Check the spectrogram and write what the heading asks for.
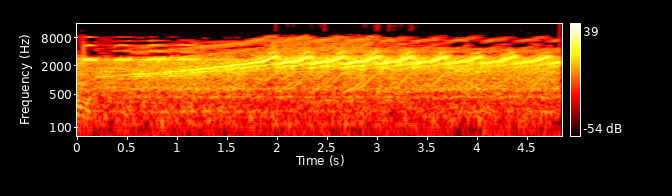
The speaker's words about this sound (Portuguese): Você está ouvindo o toque eletrônico da sua Rádio Globo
